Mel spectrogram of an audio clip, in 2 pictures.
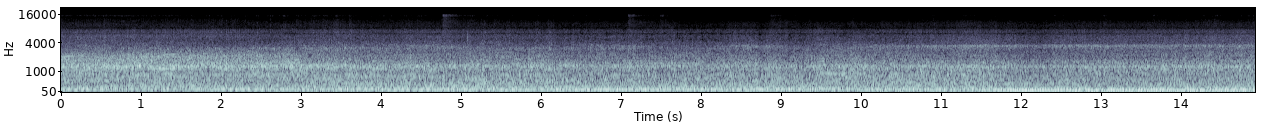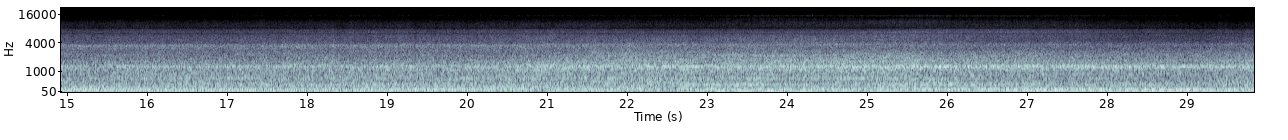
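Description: A State Railway of Thailand diesel passenger train pulling out and running past the platform: a steady mix of wheel noise and engine noise. A deeper engine rumble comes in about halfway through and grows louder in the last several seconds.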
